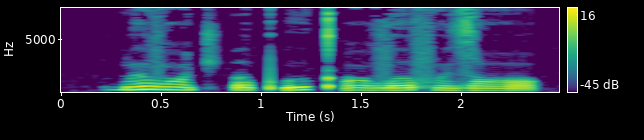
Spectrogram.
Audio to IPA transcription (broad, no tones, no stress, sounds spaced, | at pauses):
b ə̃ v ɑ̃ t͡ʃʼ ʌ pʼ ʊ kʼ ɑ̃ v ʌ f ə̃ z ɑ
